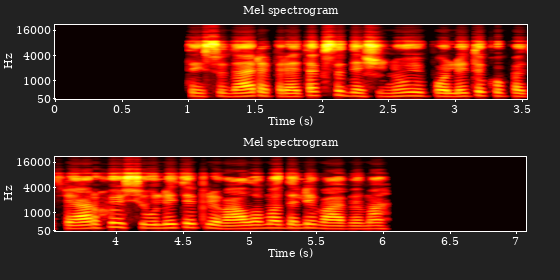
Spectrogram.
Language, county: Lithuanian, Klaipėda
